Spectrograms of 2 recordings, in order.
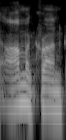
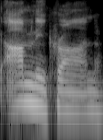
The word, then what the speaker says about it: Omicron: And congratulations to you on pronouncing Omicron correctly, because 90% of people add an extra N and say Omicron, which is not in fact correct.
